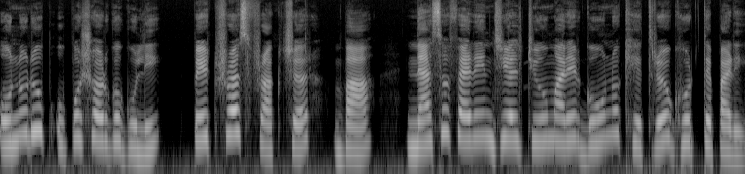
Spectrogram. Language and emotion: Bengali, neutral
